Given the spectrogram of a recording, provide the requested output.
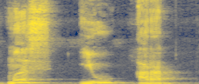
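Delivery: মস ইউ আরাত broken into slow separate syllables, mos-iu-rat; মস ইউ আরাত spoken syllable by syllable. Shown as a demonstration. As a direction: break মস ইউ আরাত apart slowly for the learner. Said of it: "দেখুন আমি ভাঙায় দিছি".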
